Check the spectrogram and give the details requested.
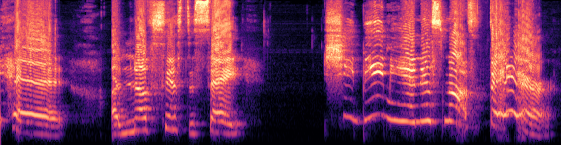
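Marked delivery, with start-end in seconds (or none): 3.2-5.6 put-on high-pitched child protesting; preschool daughter. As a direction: imitate a little girl's complaint. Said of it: "she's in pre-K".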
